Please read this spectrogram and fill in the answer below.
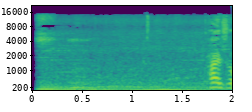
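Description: Street traffic: the low, steady hum of a car engine close by. A man's voice comes in near the end.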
